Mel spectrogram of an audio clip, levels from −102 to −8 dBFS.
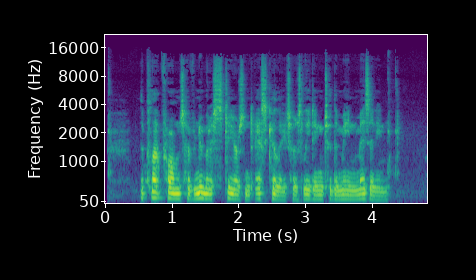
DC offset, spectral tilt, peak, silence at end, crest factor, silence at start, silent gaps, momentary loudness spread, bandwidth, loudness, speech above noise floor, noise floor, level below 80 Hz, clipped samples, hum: under 0.1%; -4.5 dB/octave; -6 dBFS; 0.45 s; 20 dB; 0.05 s; none; 11 LU; 13.5 kHz; -25 LUFS; 25 dB; -49 dBFS; -68 dBFS; under 0.1%; none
